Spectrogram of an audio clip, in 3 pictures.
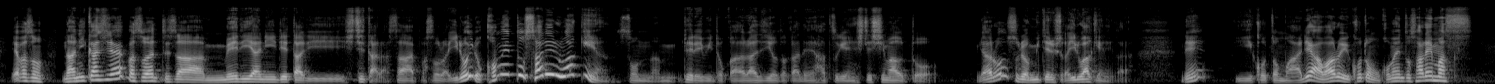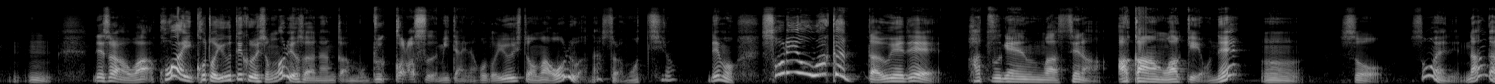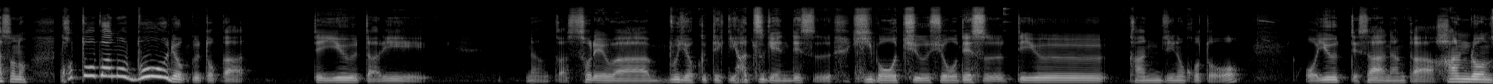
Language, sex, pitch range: Japanese, male, 95-150 Hz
